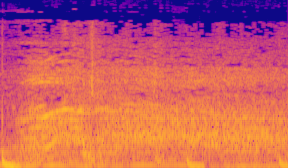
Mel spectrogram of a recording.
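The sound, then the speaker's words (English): A crowd at the DARPA Robotics Challenge groans in sympathy as a robot falls, a loud, sustained wash of many voices rising together and holding across the moment. “everybody goes, oh, and they sympathize with it”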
